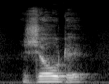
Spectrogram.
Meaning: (noun) turf, sod; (verb) singular past subjunctive of zieden
- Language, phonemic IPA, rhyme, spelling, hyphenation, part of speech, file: Dutch, /ˈzoː.də/, -oːdə, zode, zo‧de, noun / verb, Nl-zode.ogg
